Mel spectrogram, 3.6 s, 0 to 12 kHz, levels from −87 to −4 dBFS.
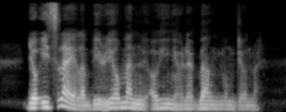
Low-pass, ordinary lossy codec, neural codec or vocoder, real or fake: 10.8 kHz; AAC, 32 kbps; codec, 16 kHz in and 24 kHz out, 0.4 kbps, LongCat-Audio-Codec, four codebook decoder; fake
